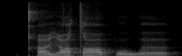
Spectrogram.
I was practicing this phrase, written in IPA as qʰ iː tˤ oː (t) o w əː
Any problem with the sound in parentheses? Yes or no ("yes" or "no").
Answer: yes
